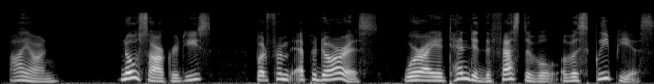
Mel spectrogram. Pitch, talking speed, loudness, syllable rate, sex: 190 Hz, 120 wpm, -19 LUFS, 4.9 syllables/s, male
